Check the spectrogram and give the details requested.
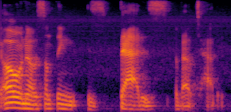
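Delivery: ordinary delivery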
